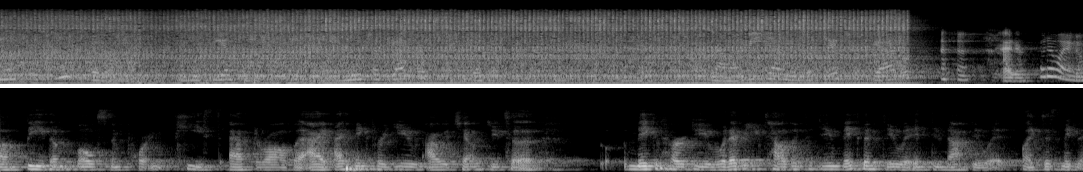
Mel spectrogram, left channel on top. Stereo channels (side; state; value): both; different; correlation 0.01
